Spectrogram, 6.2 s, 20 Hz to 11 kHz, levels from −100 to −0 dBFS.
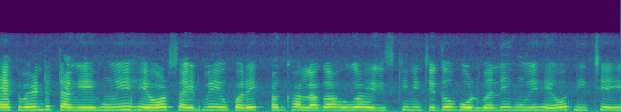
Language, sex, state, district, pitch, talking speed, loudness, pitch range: Hindi, female, Odisha, Khordha, 265 Hz, 220 wpm, -14 LUFS, 255-275 Hz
